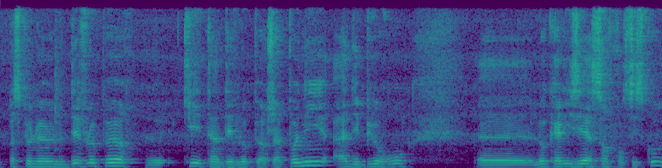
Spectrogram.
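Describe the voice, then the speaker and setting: An irritated man rambles along in casual, halting speech, stuffing his sentences with fillers and false starts. His voice is dark and mellow. It sounds dull and lo-fi, and it echoes around a hollow room. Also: mid-range voice. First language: French. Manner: hesitant, many "euh" and "voilà", annoyed. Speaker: video game reviewer. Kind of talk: casual rant while playing a game.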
